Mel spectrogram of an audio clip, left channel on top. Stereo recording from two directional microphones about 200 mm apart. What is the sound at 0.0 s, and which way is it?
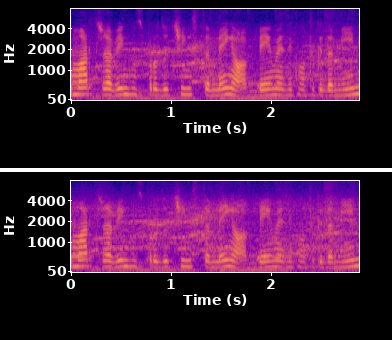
Speech, 20° left (ahead or behind).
